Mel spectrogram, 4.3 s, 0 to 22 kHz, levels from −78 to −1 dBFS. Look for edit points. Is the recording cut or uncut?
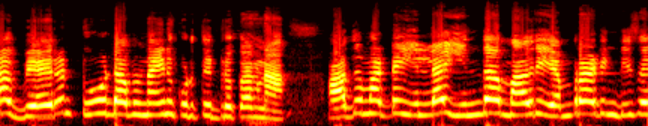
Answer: uncut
